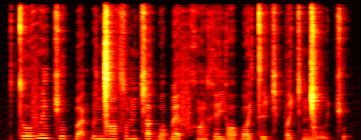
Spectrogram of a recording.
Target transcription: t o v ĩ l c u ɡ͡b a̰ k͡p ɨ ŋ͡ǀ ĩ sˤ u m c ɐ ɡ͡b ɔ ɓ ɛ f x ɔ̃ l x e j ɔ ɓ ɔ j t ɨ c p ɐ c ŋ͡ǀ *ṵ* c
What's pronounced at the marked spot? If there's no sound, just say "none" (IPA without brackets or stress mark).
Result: ṵ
